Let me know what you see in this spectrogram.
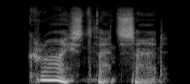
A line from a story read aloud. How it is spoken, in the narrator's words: Davila said with a sigh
